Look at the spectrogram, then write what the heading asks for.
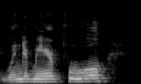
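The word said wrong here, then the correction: Widmerpool: and Widmer Pool.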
